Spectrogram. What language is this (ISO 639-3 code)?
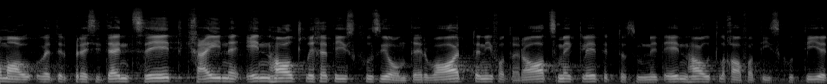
gsw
